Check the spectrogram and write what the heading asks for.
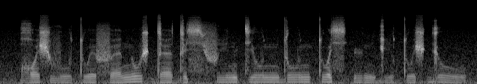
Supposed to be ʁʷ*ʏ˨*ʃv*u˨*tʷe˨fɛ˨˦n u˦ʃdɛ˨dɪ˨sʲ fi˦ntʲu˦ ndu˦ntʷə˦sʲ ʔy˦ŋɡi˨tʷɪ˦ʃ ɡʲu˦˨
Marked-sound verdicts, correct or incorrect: incorrect, correct

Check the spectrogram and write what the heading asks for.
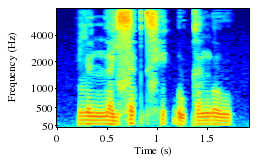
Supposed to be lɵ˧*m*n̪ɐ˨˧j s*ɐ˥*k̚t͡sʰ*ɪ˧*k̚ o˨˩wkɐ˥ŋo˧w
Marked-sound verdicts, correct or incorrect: incorrect, correct, correct

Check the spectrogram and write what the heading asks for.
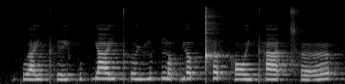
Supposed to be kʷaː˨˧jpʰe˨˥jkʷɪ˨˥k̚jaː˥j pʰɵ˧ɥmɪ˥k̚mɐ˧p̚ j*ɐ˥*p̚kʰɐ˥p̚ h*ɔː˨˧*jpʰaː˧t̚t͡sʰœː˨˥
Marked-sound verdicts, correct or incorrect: correct, incorrect

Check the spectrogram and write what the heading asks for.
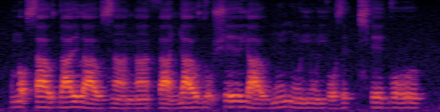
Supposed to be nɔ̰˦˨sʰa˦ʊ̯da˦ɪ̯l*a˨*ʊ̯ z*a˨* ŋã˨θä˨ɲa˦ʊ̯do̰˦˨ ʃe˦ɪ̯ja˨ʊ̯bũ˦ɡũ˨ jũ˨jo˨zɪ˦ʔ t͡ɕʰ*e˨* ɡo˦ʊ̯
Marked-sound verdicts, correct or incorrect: correct, incorrect, incorrect

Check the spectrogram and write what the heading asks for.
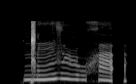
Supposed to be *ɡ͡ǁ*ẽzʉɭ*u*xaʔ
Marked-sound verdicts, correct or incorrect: incorrect, incorrect

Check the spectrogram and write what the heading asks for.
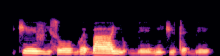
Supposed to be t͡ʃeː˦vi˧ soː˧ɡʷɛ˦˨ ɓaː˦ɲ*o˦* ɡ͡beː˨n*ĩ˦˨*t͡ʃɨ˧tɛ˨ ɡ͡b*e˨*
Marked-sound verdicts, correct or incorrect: incorrect, incorrect, correct

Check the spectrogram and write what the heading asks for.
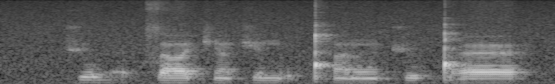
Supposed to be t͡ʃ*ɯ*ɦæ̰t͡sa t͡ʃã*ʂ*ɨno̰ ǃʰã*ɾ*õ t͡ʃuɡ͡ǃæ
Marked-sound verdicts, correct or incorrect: incorrect, incorrect, correct

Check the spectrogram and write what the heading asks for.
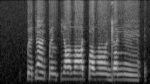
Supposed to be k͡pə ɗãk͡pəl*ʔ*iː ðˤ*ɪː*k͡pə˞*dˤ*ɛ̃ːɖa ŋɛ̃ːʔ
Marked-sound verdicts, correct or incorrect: correct, correct, incorrect

